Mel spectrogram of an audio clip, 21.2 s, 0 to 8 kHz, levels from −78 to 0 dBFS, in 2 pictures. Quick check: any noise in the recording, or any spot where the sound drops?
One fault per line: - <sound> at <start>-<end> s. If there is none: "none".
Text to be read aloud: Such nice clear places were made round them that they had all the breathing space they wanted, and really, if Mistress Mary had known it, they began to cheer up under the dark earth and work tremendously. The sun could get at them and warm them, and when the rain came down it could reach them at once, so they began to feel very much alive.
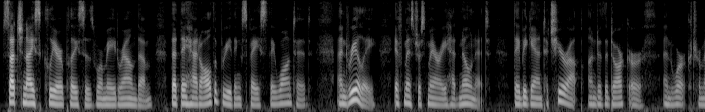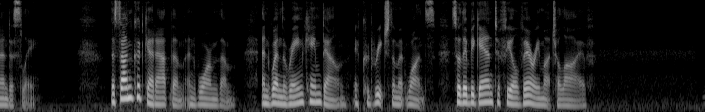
none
